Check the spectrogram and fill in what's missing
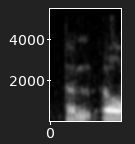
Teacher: الراء ساكنة. والضاد ساكنة عند الوقف. الراء فيها توسط. والضاد فيها رخاوة.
